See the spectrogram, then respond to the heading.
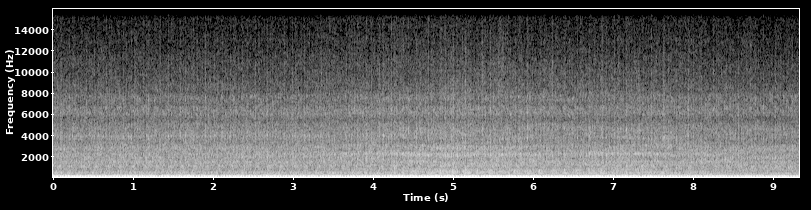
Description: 6.0 Powerstroke bad injector in cylinder #6.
